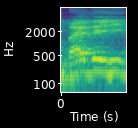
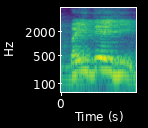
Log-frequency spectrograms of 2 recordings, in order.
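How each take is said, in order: First: वैदेही with a flat open "a" for the first vowel; the wrong way: वैदेही as "badehi"; वैदेही said the Hindi way, open "a"; wrong pronunciation. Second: वैदेही with the first vowel gliding "ə-i"; वैदेही with a Maithili "əi" glide; Maithili ai sound. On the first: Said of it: "वैदेही नहि". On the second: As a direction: say वैदेही as "bəidehi". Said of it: "एकर उच्चारण अपन छै". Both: Shown as a demonstration.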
